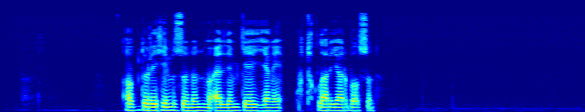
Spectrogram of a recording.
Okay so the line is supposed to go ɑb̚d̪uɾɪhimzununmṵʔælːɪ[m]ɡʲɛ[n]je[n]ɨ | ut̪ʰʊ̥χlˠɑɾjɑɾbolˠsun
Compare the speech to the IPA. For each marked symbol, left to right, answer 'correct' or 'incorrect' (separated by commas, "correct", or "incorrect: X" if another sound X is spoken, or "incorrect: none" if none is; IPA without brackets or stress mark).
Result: correct, incorrect: none, incorrect: ŋ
